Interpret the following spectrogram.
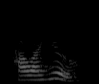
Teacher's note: wh questions have falling intonation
